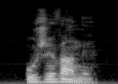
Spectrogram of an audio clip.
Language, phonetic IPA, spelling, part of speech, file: Polish, [ˌuʒɨˈvãnɨ], używany, verb / adjective, Pl-używany.ogg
